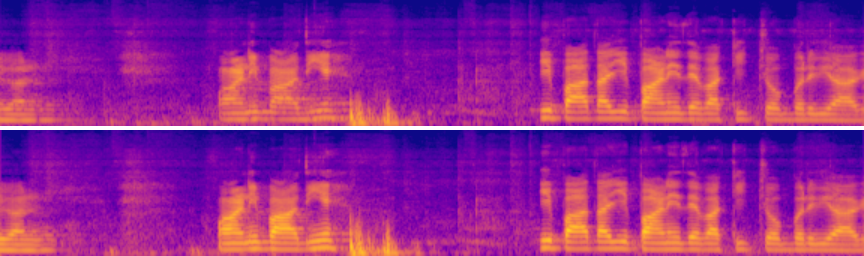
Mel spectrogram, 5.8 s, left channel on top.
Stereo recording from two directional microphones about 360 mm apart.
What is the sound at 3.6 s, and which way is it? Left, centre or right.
A man's voice, centre.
